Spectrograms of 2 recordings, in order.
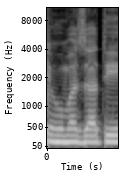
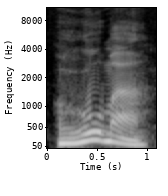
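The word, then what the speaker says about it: هُمَزَة: Perhatikan pada huruf H. Huruf H ini bersifat hamas. Maka perhatikan dalam membaca hu. Jangan kita bacanya wailul likulli humazati, humazati. Melainkan huma. Ada desisan.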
